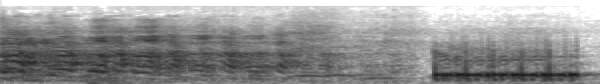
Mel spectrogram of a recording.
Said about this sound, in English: Hang on a second. We're ringing someone here.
